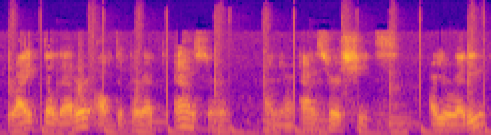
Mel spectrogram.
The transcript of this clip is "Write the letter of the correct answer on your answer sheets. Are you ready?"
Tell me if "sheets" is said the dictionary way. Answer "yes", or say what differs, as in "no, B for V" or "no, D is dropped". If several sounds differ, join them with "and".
yes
